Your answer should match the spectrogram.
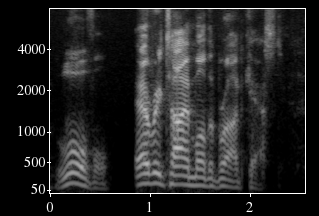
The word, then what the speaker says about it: Louisville: if if you live there you're supposed to pronounce it Louisville little fun little inside bit whenever I'm recording commercials uh for Louisville specifically they asked me to pronounce it Louisville they don't want me to say it any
